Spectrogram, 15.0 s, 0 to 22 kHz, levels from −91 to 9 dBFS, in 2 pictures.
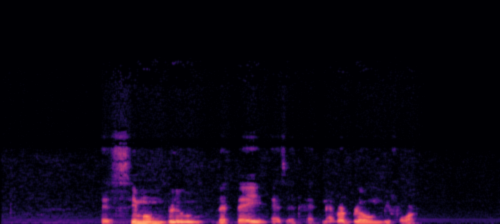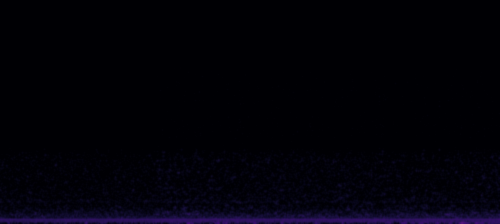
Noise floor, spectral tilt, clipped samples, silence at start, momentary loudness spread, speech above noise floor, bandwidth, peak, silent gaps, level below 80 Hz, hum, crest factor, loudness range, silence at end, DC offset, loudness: -71 dBFS; -8.5 dB/octave; under 0.1%; 1.55 s; 19 LU; 53 dB; 7.8 kHz; -2 dBFS; none; -64 dBFS; none; 20 dB; 14 LU; 8.8 s; under 0.1%; -18 LUFS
